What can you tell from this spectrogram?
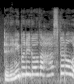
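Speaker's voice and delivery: high, quick classroom question; high-pitched kindergarten teacher; teacher asking class. Shown as a demonstration. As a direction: ask a room of little kids. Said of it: "just by asking".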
